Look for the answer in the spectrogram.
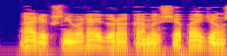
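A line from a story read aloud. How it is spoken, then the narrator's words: Calm, offhand. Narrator (Russian): спокойно поговорил Юл, как бы между делом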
